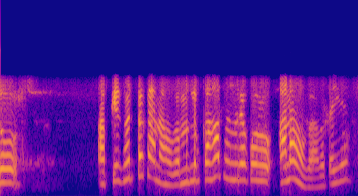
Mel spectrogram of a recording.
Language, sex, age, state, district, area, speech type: Hindi, female, 30-45, Uttar Pradesh, Sonbhadra, rural, conversation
